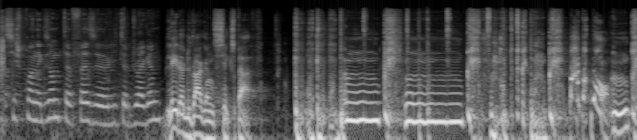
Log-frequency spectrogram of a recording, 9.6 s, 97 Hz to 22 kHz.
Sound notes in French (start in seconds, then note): 4.0 beatbox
